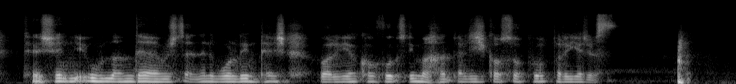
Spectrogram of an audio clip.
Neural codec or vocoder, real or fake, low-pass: codec, 16 kHz in and 24 kHz out, 0.9 kbps, LongCat-Audio-Codec, four codebook decoder; fake; 10.8 kHz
